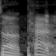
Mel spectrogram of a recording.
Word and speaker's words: Patch: It's Patch. – The first name, it's P-A-T-C-H, oh. Patch. – P-A-T-C-H.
